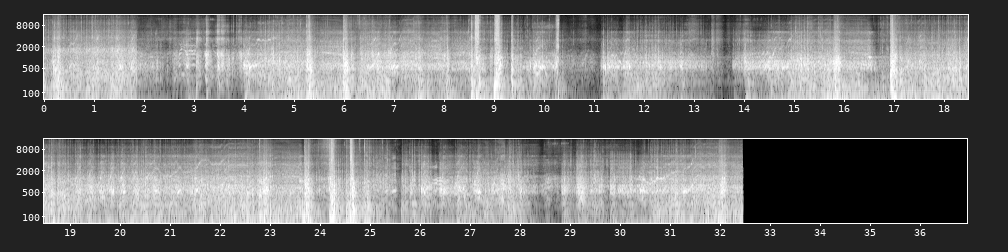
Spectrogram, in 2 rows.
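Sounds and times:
rc car tyres rushing: 0.0 - 32.5
sharp knocks from bumps: 2.9 - 10.5, 16.7 - 30.3.

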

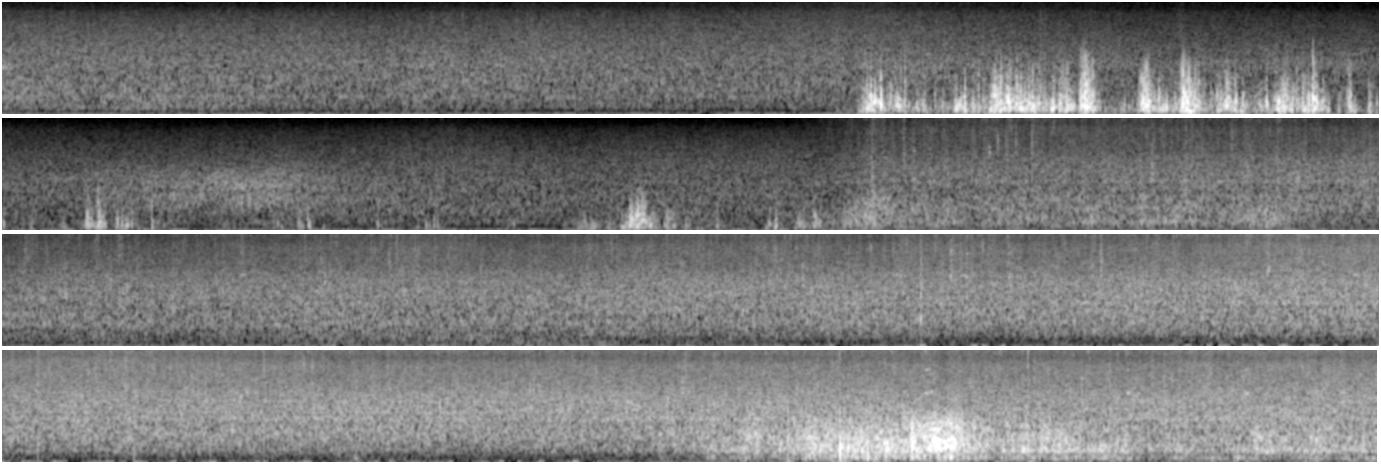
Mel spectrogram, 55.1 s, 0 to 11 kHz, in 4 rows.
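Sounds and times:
heavy rain falling: 0.0 - 13.8, 21.9 - 55.0.

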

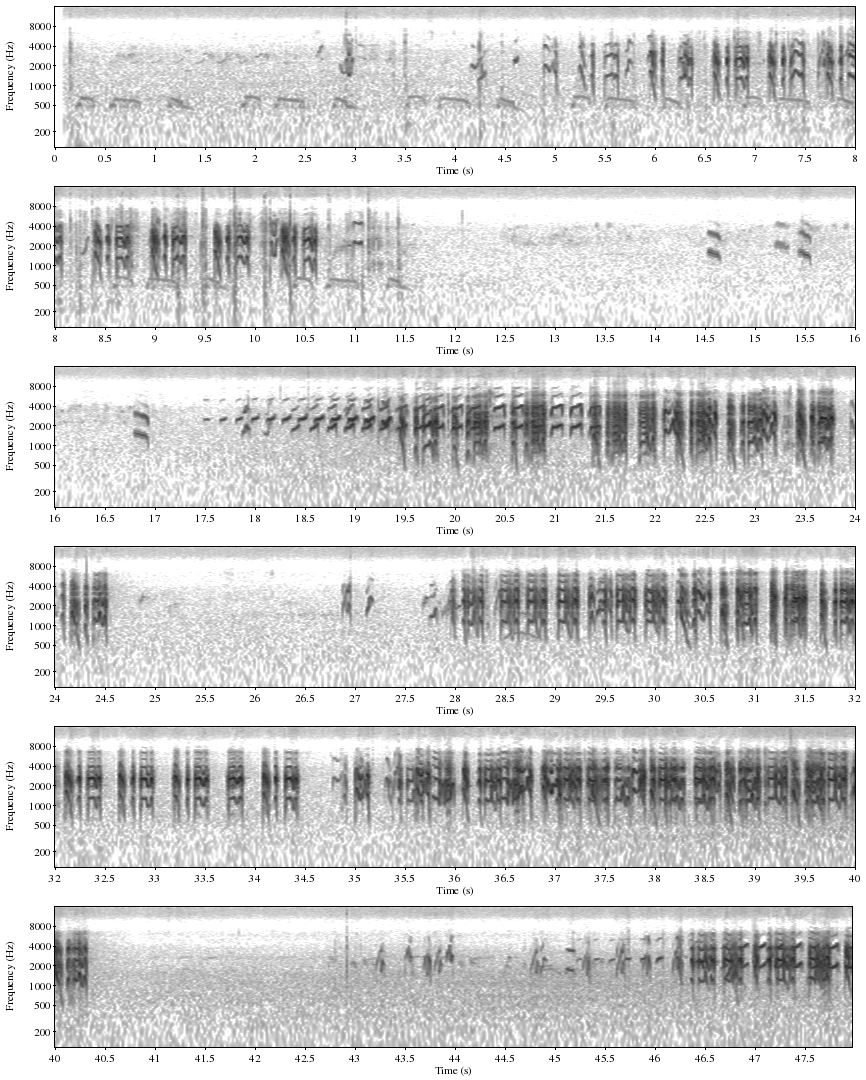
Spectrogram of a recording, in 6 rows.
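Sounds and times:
bird chirping: 0.1 - 11.7, 12.4 - 25.4, 26.1 - 40.4, 41.0 - 47.9
bird chattering calls: 1.9 - 11.5, 17.8 - 24.6, 26.8 - 40.4, 42.9 - 47.9.

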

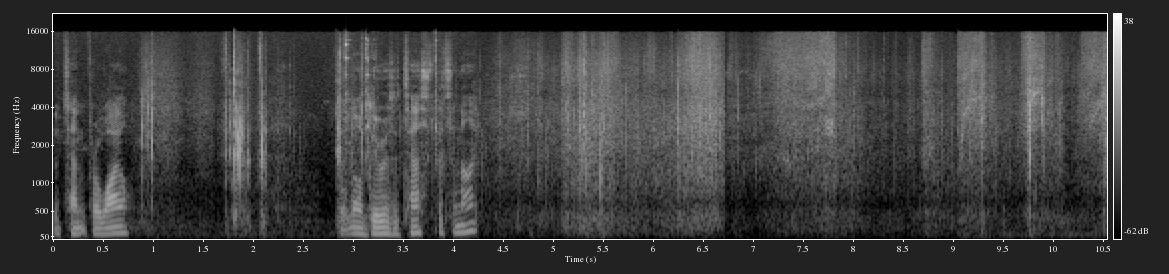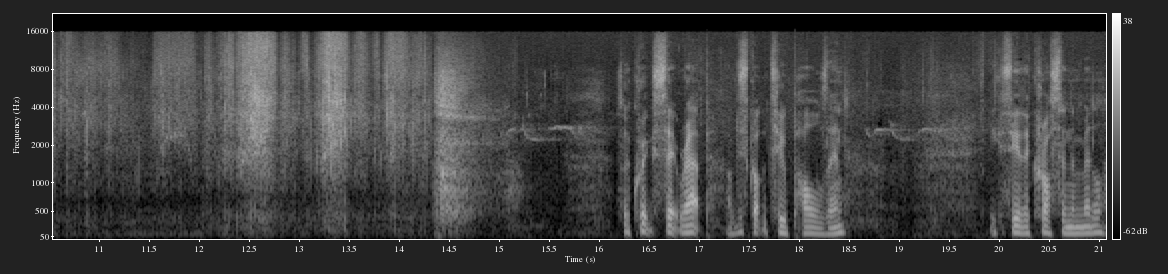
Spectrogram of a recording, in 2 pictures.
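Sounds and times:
tent fabric rustling: 4.0 - 14.4.

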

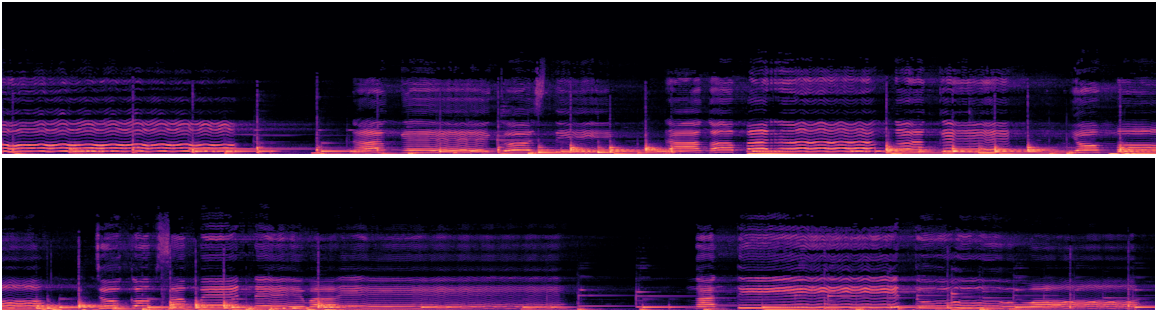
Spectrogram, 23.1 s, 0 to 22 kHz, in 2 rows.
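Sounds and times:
gamelan-style ensemble: 0.0 - 23.0
high wavering melody: 0.4 - 5.2, 7.4 - 17.4
deep drum strokes: 8.8 - 17.1.

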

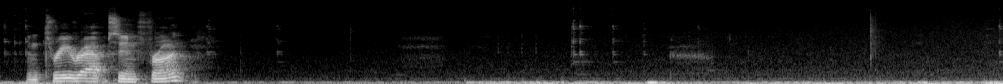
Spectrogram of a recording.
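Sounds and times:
handling noise rumble: 0.0 - 10.0.

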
